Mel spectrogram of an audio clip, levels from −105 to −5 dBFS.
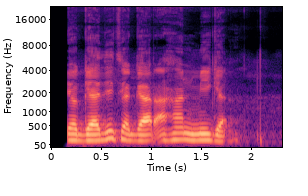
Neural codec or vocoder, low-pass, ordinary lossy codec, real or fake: none; none; none; real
